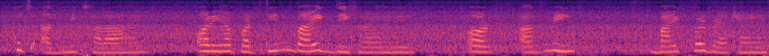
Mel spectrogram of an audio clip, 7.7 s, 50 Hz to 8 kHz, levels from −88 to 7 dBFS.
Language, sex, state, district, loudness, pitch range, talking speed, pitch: Hindi, female, Uttar Pradesh, Hamirpur, -23 LUFS, 260-325 Hz, 150 wpm, 290 Hz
